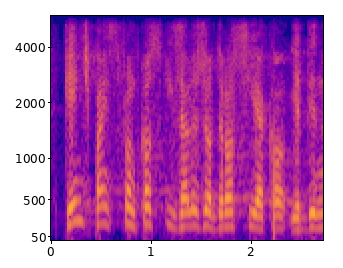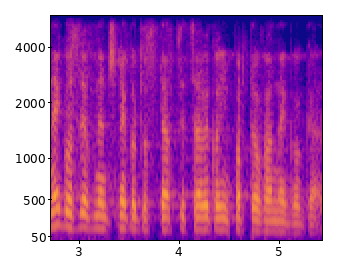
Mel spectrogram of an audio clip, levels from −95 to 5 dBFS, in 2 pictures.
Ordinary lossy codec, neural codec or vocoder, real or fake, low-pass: Opus, 32 kbps; none; real; 5.4 kHz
